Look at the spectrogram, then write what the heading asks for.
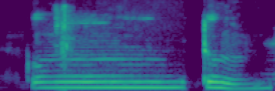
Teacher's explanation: Nun mati bertemu ta tu dengung pula.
